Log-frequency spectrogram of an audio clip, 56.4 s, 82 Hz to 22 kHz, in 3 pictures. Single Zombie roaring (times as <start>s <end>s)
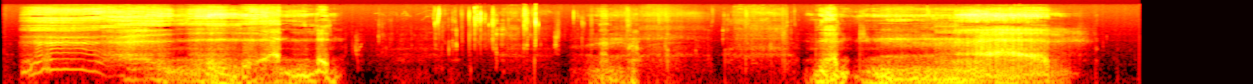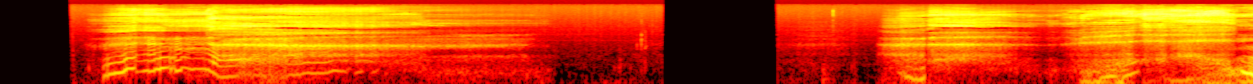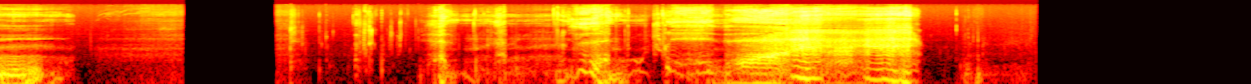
0.3s 5.2s, 8.8s 9.8s, 12.1s 16.3s, 34.8s 38.6s, 44.0s 51.4s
